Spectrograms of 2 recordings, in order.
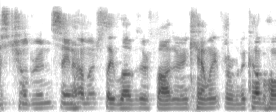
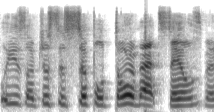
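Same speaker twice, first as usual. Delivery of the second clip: very high, shrill, loud desperate delivery; 9 semitones higher, 15 dB louder than usual. Voicing a beaten doormat salesman as he's begging for mercy. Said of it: "as he's begging for mercy".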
